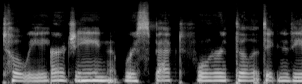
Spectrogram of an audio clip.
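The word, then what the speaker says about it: Towey: Shortly before her death, she wrote to founder Jim, I think it's pronounced Towie, urging respect for the dignity of life, the most beautiful gift of God.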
